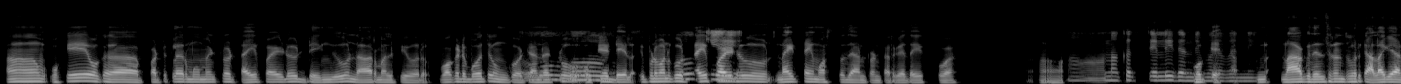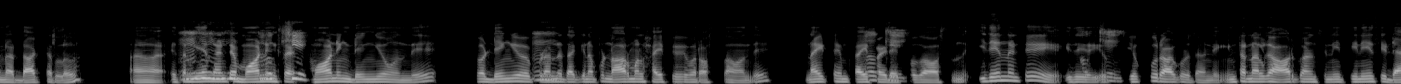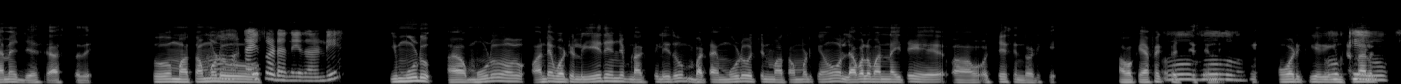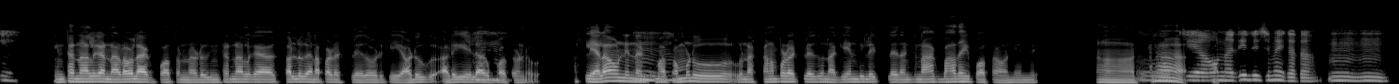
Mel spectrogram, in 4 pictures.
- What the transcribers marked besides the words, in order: in English: "పర్టిక్యులర్ మూమెం‌ట్‌లో టైఫాయిడ్, డెంగ్యూ, నార్మల్ ఫీవర్"; in English: "డే‌లో"; in English: "నైట్ టైమ్"; chuckle; in English: "మార్నింగ్ సైడ్ మార్నింగ్ డెంగ్యూ"; in English: "సో, డెంగ్యూ"; in English: "నార్మల్ హై ఫీవర్"; in English: "నైట్ టైమ్ టైఫయిడ్"; in English: "ఇంటర్నల్‌గా ఆర్గా‌న్స్‌ని"; in English: "డ్యామేజ్"; in English: "సో"; in English: "టైఫయిడ్"; in English: "బట్"; in English: "లెవెల్ 1"; in English: "ఎఫెక్ట్"; other noise; in English: "ఇంటర్నల్ ఇంటర్నల్‌గా"; in English: "ఇంటర్నల్‌గా"
- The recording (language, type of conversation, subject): Telugu, podcast, మీ కొత్త ఉద్యోగం మొదటి రోజు మీకు ఎలా అనిపించింది?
